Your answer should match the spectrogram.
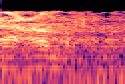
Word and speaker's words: عمرو: قال قلت ما لك يا عمرو. الواو في عمرو تكتب ولا تنطق، لا تنطق إلا عند الوصل عمرو بن العاص، ولهذا العائلة المعروفة العمر لا يقال العمر وإنما العمر هكذا عمر ابن العاص.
